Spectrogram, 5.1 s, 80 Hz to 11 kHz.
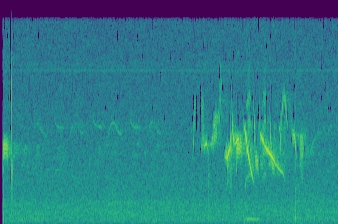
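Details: Common rosefinch (Carpodacus erythrinus) song at Gniben, 26 May 2015: after a single high note, one brief burst of quick, clear, slurred whistles lasting about a second and a half. Soft background hiss.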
